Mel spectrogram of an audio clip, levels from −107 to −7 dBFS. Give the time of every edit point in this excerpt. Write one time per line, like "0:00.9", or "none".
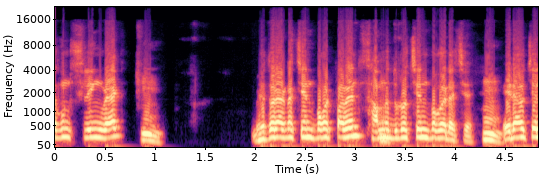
none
